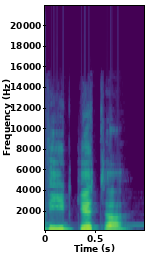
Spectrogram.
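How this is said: The name is said with a French pronunciation. "In French, it is said as David Guetta"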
